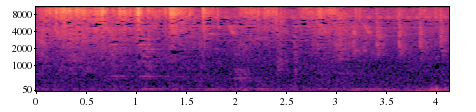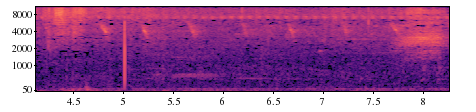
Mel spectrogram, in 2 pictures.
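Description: Outdoor background sounds: a distant animal call, many short faint chirps over a low steady rumble, and one sharp click about five seconds in.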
